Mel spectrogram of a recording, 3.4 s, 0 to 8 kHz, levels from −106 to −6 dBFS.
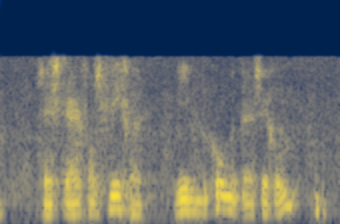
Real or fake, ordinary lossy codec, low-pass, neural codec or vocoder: fake; AAC, 16 kbps; 7.2 kHz; codec, 16 kHz in and 24 kHz out, 1.1 kbps, FireRedTTS-2 codec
